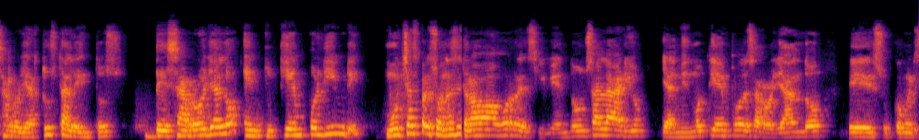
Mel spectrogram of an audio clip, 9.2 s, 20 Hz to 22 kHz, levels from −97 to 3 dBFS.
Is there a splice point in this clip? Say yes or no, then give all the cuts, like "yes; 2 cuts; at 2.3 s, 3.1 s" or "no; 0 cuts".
yes; 3 cuts; at 1.4 s, 3.8 s, 4.6 s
